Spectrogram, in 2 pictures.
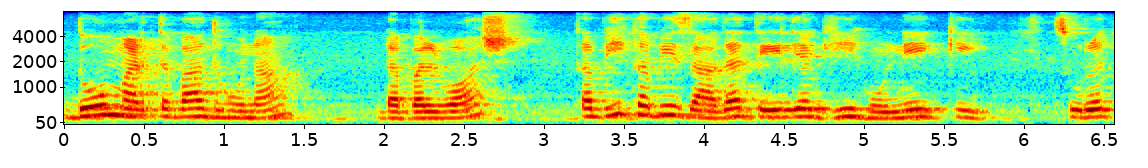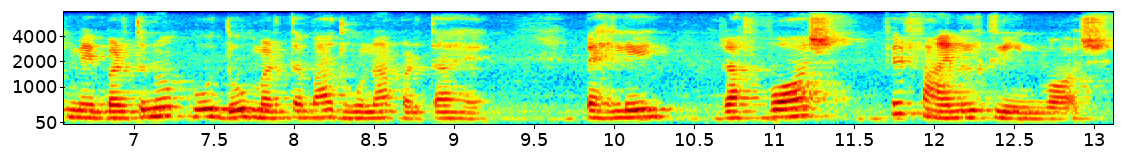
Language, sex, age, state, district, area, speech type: Urdu, female, 30-45, Delhi, South Delhi, urban, spontaneous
